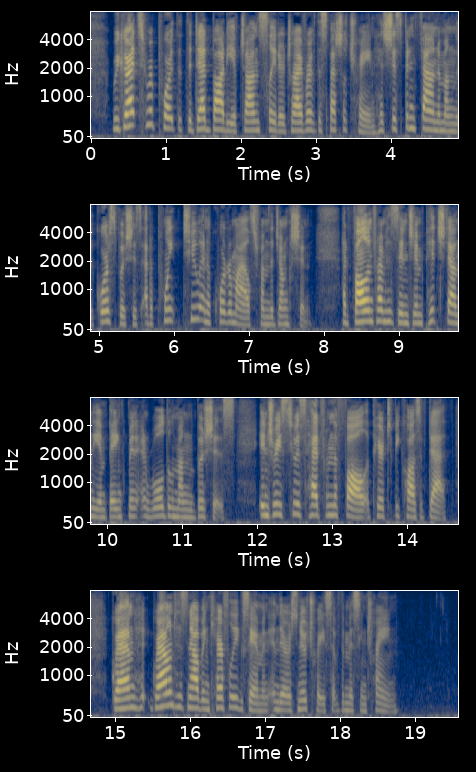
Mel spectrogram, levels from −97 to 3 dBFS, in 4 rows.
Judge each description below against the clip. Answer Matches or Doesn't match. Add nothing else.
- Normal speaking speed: Doesn't match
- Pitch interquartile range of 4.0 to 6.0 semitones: Matches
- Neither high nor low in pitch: Doesn't match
